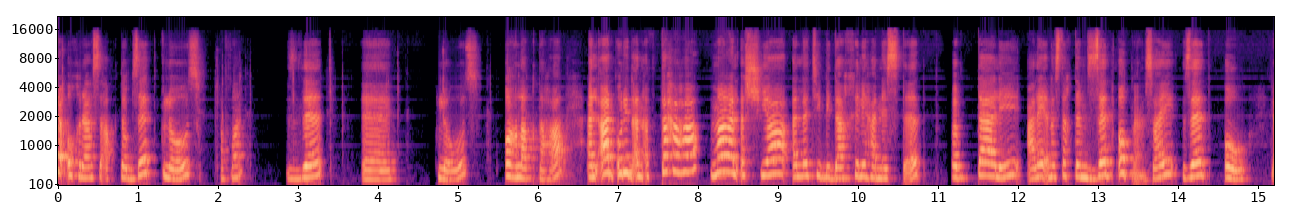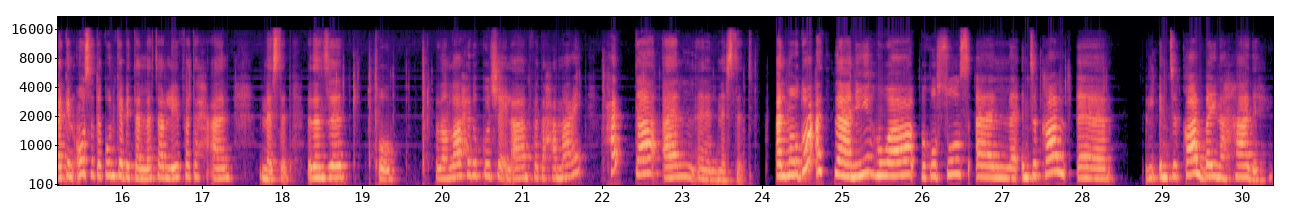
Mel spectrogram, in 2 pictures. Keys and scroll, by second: 0.0-2.8 typing, 4.4-5.7 typing, 18.3-22.5 typing, 23.7 typing, 24.6 Escape, 25.1-30.3 typing.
